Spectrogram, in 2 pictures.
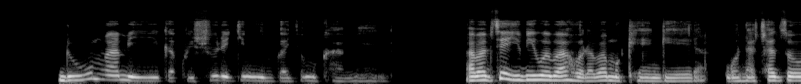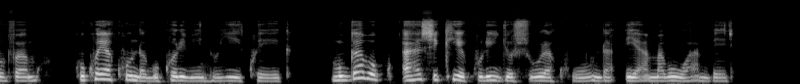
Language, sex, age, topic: Rundi, female, 25-35, education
